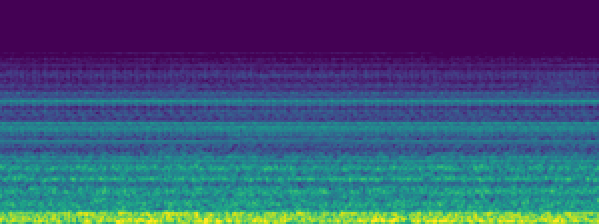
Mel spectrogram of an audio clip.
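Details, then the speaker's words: RV Hydro Hot water/coach heating system burner after DIY annual service: steady low even roar, no sputter or surging, no leaks or rattles; brief smoke from unburned residue cleared quickly; burner firing cleanly. "sounds like it's doing what it ought to do need to get the cover put back on it no leaks or rattles so he's a good thing"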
